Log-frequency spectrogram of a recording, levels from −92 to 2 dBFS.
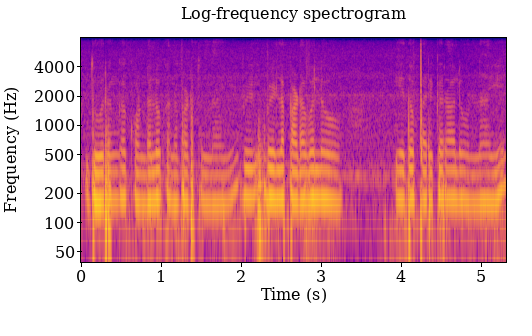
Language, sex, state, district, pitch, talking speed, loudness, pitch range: Telugu, female, Andhra Pradesh, Visakhapatnam, 170 Hz, 100 wpm, -20 LUFS, 160-175 Hz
